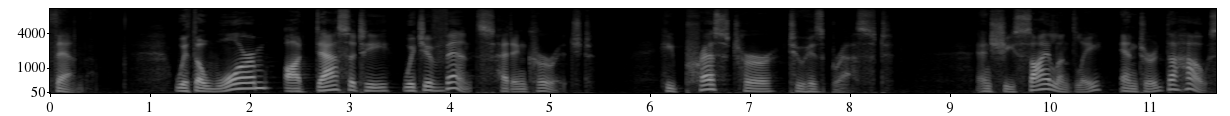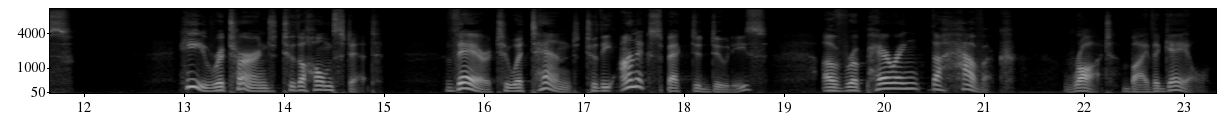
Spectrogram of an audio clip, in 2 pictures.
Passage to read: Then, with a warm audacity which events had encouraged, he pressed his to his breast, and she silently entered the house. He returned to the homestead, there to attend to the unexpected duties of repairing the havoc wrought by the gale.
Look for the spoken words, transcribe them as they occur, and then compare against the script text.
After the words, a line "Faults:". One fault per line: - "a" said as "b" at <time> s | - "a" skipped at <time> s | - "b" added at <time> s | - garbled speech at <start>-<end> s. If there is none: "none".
Then, with a warm audacity which events had encouraged, he pressed her to his breast, and she silently entered the house. He returned to the homestead, there to attend to the unexpected duties of repairing the havoc wrought by the gale.
Faults:
- "his" said as "her" at 6.9 s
